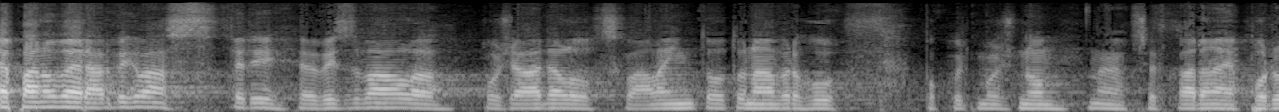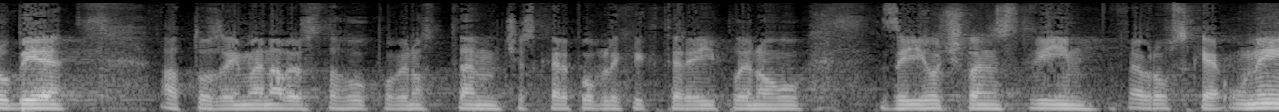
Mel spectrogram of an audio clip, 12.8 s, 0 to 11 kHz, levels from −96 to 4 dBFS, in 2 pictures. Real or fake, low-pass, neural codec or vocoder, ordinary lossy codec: fake; 9.9 kHz; vocoder, 44.1 kHz, 128 mel bands every 256 samples, BigVGAN v2; AAC, 32 kbps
